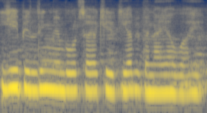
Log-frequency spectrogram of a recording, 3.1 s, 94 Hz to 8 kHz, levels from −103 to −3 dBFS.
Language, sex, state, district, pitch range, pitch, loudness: Hindi, female, Arunachal Pradesh, Papum Pare, 215-240 Hz, 225 Hz, -14 LUFS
